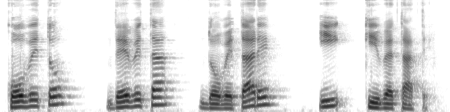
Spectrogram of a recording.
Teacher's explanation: la B y la V latinas intervocálicas se neutralizan en una fricativa B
